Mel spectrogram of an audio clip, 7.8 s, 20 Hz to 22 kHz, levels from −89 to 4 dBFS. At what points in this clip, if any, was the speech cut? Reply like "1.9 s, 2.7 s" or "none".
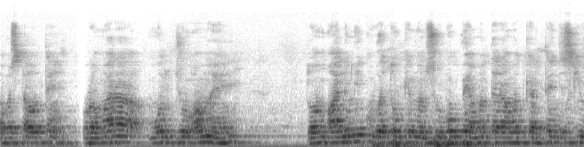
1.1 s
